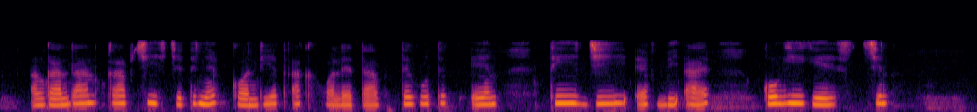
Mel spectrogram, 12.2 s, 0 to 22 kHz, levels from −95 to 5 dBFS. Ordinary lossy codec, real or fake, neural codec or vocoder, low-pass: none; real; none; 5.4 kHz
